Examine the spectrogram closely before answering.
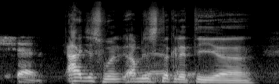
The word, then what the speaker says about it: Shead: You said Shead. I believe it's pronounced Shed.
